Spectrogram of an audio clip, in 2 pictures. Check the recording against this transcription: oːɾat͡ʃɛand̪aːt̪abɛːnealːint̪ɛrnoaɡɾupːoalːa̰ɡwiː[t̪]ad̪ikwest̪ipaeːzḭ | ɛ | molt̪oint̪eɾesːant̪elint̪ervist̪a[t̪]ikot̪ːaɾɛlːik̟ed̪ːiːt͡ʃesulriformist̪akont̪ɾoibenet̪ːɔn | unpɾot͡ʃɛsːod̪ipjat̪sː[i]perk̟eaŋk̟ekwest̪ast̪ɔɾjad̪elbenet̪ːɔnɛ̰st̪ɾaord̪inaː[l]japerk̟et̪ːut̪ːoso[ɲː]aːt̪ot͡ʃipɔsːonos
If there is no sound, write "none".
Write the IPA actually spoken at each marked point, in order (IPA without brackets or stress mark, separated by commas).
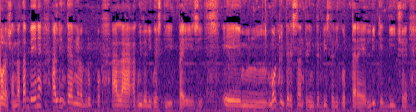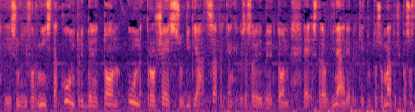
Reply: d̪, d̪, a, ɾ, mː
